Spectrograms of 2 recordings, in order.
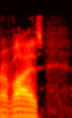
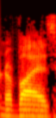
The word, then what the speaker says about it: Narváez: You could have a kind of a budding guy in Omar Narváez, whose name, by the way, is pronounced differently by everybody who gets to pronounce it. Some people put the R after the V where it actually is, kind of like a Brett Favre situation.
